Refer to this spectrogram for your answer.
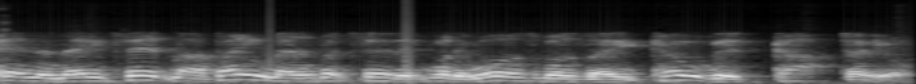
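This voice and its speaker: A man with a Southern US accent, fairly high-pitched, with ordinary pitch variation, very even loudness and a very slow pace, plus audible room echo and noticeable background noise. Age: 60s. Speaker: caller. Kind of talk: casual chat. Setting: phone call.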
